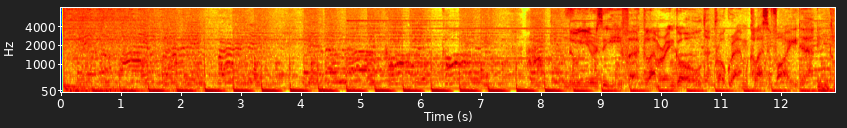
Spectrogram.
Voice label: party commercial; versuz nye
